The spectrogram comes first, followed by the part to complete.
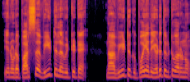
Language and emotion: Tamil, sad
